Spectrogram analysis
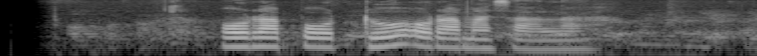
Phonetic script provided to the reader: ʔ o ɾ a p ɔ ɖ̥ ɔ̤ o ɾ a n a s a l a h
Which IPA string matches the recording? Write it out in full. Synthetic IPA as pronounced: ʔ o ɾ a p ɔ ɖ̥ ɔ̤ o ɾ a m a s a l a h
